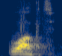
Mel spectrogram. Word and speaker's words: walked: ولاحظ برضو بعد الكه ساوند الاي دي بتنطق تا walked walked.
